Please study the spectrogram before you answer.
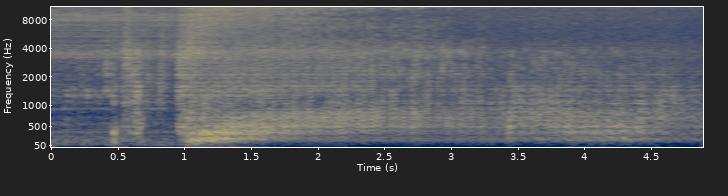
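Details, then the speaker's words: Steamer fogger on a 100-series steam cleaner, steam at mid setting, fogger at lowest adjustment: sharp pop, then steady hissing rush of steam settling into an even spray as the venturi pitch changes, drawing disinfectant normally. "if you listen to the change of the pitch you're going to hear steam then you're going to hear the buzzing noise of the cleaner getting sucked up through the venturi in the"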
